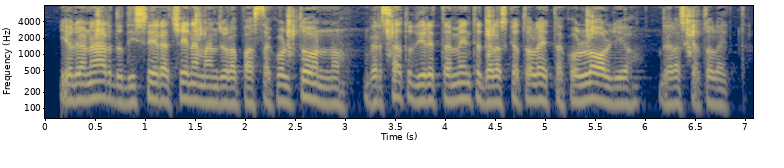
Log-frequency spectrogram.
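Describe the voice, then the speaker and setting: A man speaks at a moderate pace and medium pitch, hardly pausing, with very even loudness. His intonation is fairly even, his voice somewhat breathy. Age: 50s. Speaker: comedian. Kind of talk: comic monologue.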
